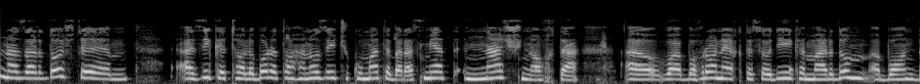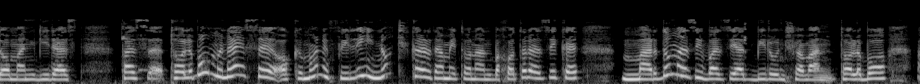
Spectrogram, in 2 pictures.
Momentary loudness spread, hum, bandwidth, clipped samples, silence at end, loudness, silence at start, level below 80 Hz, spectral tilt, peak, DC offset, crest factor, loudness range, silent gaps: 5 LU; none; 8.8 kHz; under 0.1%; 0.15 s; -18 LUFS; 0 s; -56 dBFS; -5 dB/octave; -6 dBFS; under 0.1%; 12 dB; 1 LU; none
